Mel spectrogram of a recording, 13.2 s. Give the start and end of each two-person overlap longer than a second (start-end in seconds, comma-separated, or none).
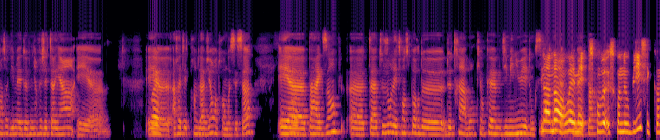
10.8-12.1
